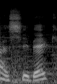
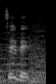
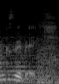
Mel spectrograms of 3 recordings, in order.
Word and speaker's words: Xebec: Pour commencer, Xebec ne se prononce pas Achebek mais Xebec, ou simplement Xebec.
